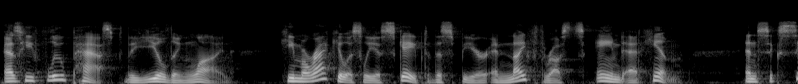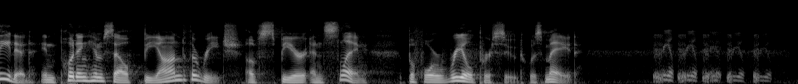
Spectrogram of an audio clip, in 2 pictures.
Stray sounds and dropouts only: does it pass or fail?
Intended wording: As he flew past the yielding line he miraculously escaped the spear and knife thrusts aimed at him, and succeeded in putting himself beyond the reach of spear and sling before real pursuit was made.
fail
